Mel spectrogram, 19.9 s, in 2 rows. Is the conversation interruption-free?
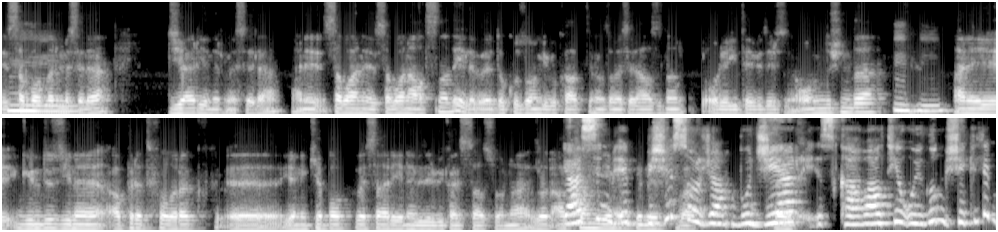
No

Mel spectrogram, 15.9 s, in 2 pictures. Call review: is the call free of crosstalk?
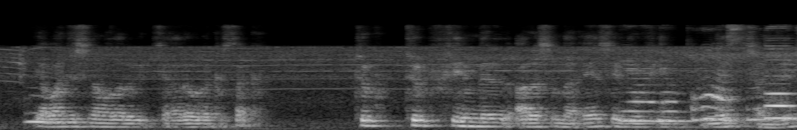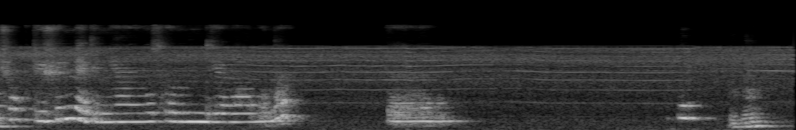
No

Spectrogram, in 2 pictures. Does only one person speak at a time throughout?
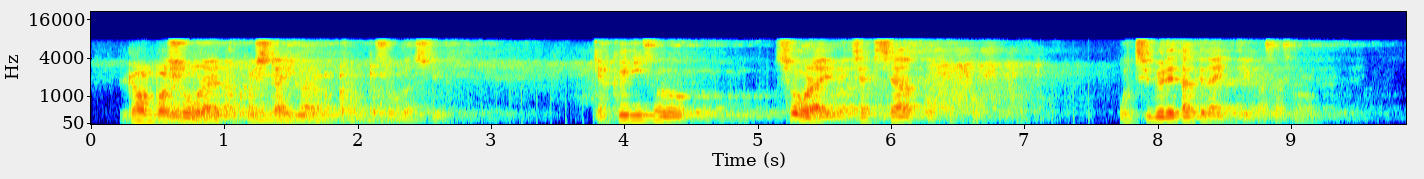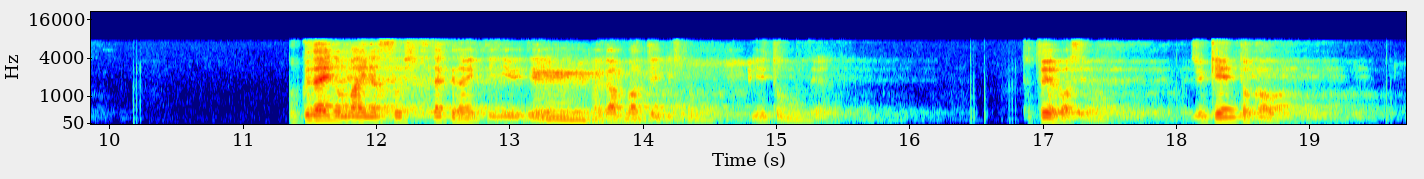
No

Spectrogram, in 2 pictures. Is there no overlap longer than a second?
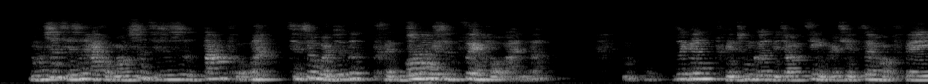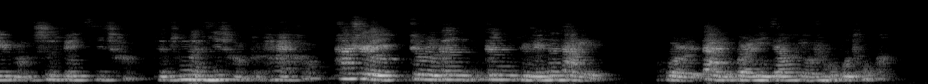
Yes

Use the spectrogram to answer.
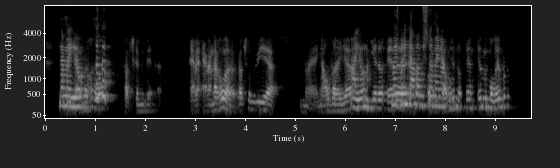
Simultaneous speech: Yes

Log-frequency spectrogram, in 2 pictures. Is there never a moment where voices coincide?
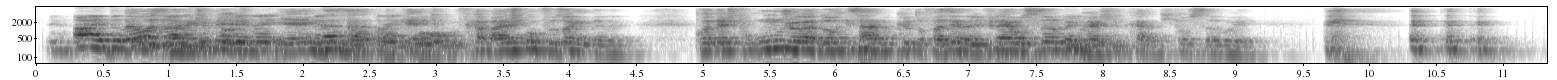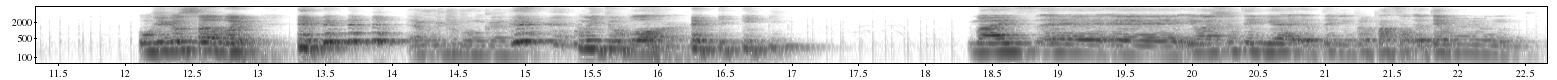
No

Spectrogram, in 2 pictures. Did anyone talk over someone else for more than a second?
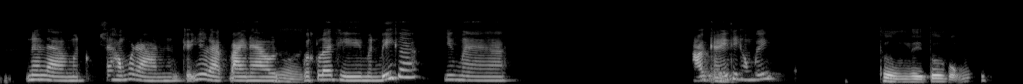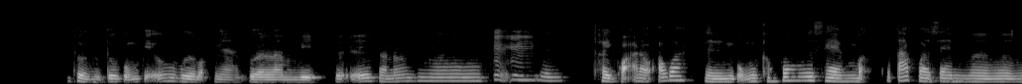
No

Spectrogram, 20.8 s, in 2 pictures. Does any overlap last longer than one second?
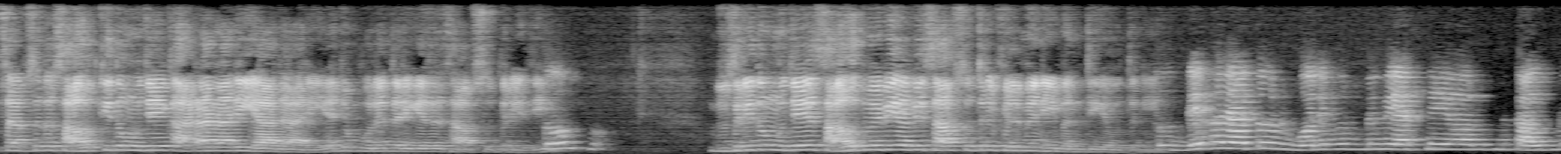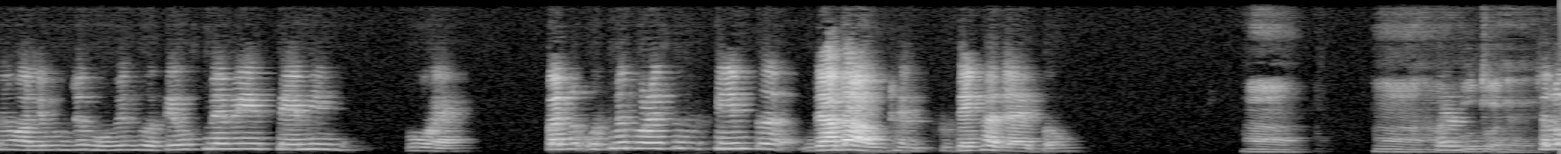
No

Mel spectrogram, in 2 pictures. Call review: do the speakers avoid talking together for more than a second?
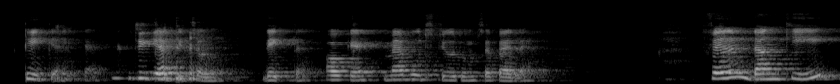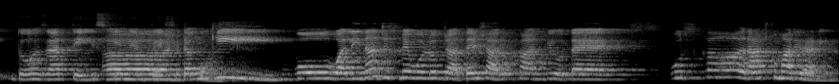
No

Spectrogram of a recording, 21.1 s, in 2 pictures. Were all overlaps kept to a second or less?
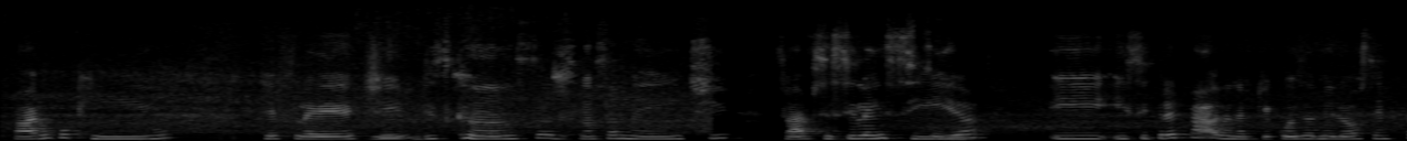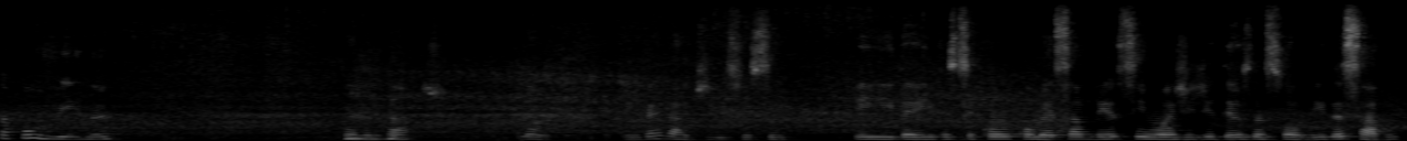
Yes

